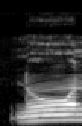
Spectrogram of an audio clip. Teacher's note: زبان کے کنارے کی پشت اوپر والے دانتوں کے مسوڑوں سے لگے تو نون ادا ہوتا ہے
